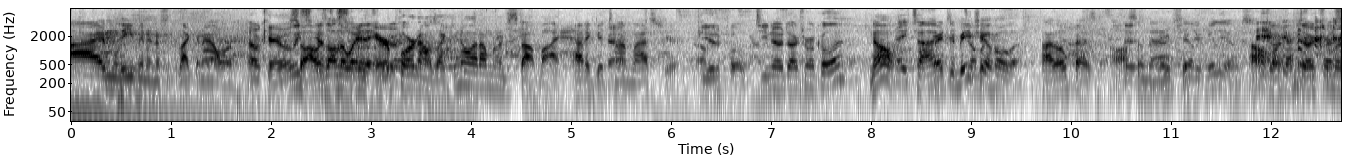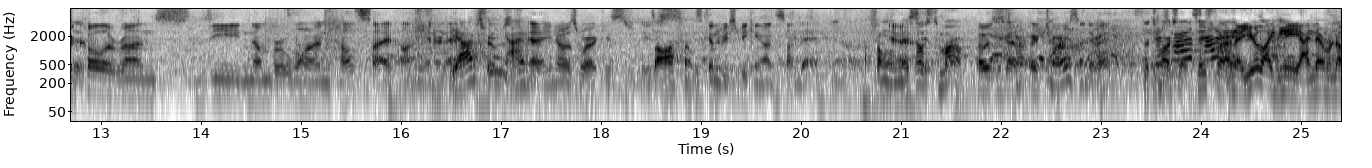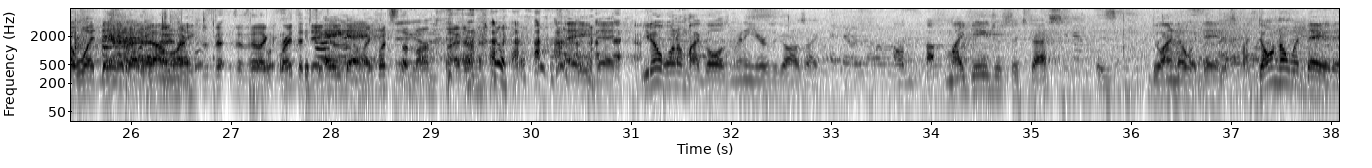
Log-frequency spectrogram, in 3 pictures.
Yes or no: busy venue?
yes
